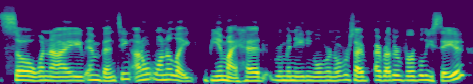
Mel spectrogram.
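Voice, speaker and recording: A woman in her thirties co-hosting a podcast, talking casually in long, quick run-on stretches with few pauses. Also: mid-range voice, fairly even intonation, dry recording, studio quality. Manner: fast, run-on venting talk with few pauses. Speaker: podcast co-host. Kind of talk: casual conversation.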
